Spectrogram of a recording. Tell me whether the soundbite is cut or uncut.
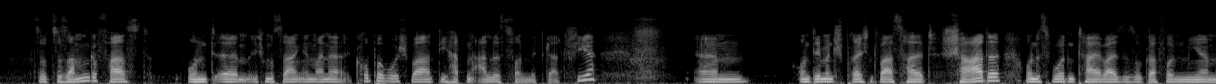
uncut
